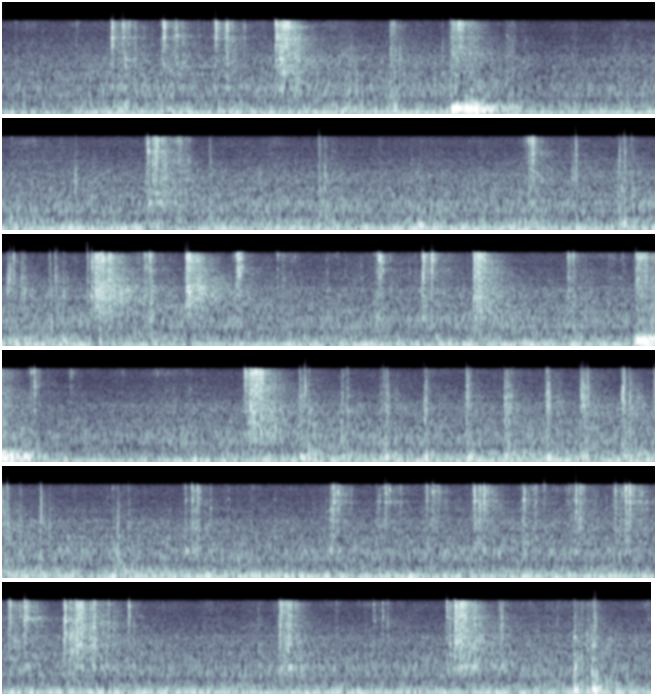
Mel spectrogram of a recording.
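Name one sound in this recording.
Rifles clap and knock sharply in unison, echoing in a large hall.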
